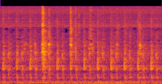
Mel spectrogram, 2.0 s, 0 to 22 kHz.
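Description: Wilesco D305 model steam engine running slowly on compressed air instead of steam, with a light, even ticking about six times a second.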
